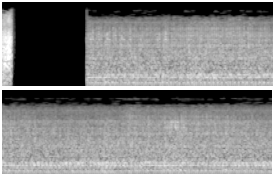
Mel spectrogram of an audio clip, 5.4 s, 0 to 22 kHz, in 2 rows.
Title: 93 civic knocking sound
